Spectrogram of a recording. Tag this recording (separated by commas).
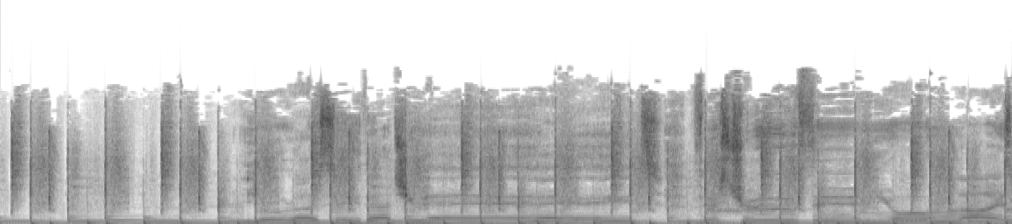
Electric guitar, Music, Strum, Guitar, Musical instrument, Plucked string instrument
